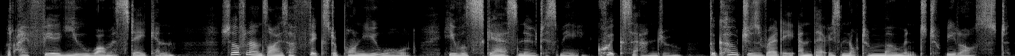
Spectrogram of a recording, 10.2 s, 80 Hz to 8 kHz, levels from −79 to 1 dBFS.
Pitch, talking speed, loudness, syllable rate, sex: 190 Hz, 195 wpm, -21 LUFS, 5.5 syllables/s, female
